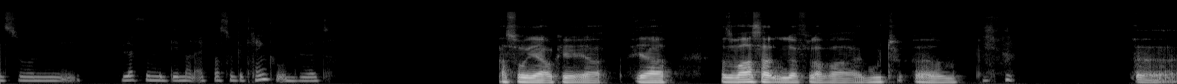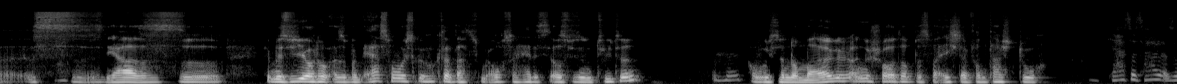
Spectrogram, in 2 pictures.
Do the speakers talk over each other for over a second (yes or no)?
no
